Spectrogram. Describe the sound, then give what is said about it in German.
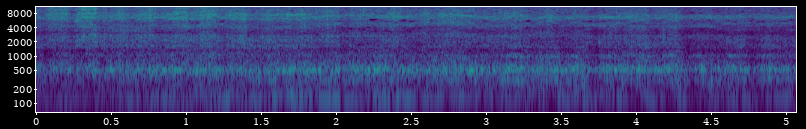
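An electric blender motor runs steadily and loudly throughout, a strained, continuous whirring drone as it churns through thick jam, with no voices over it. “Das ist für den Mixer jetzt harte Arbeit.”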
